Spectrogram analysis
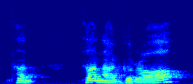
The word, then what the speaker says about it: Tanagra: tanagra that's another place that still exists today but we're saying it wrong it means uh the way to say it is T tanagra which means the land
